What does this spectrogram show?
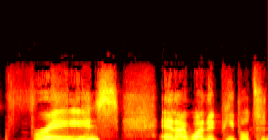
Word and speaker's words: Froese: a little side note your last name is spelled F ro e SE but it's pronounced phrase and I wanted people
